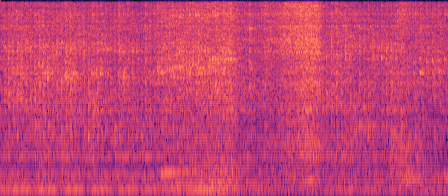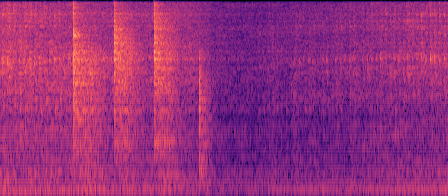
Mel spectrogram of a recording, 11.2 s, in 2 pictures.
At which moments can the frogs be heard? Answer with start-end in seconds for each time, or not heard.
not heard.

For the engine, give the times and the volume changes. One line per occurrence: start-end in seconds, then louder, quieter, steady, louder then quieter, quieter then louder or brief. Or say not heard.
0.0-11.1 quieter.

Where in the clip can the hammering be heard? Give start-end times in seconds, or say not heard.
6.5-8.2.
